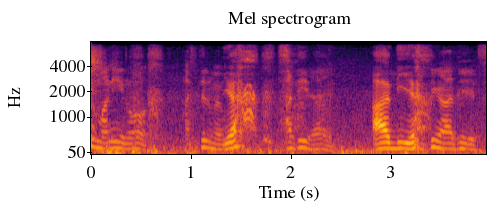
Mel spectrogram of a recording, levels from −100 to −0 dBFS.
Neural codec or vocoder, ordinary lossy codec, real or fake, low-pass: vocoder, 22.05 kHz, 80 mel bands, WaveNeXt; none; fake; 7.2 kHz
